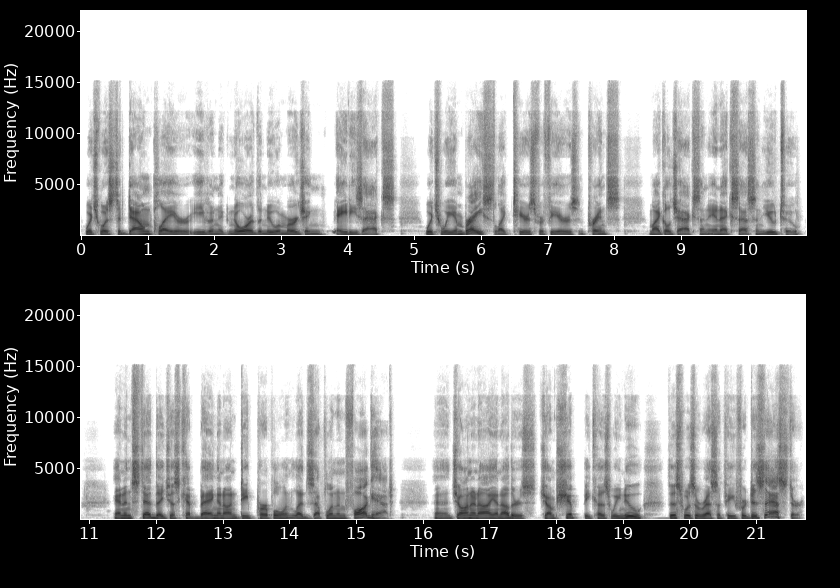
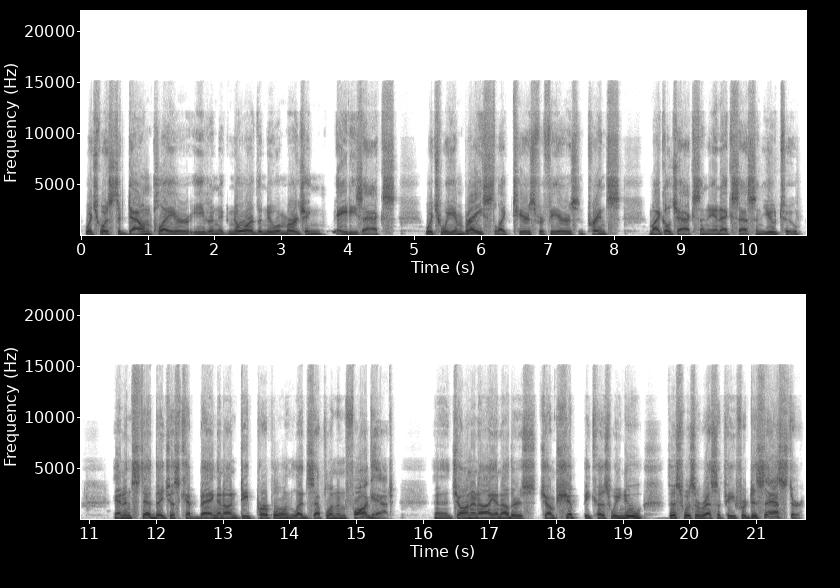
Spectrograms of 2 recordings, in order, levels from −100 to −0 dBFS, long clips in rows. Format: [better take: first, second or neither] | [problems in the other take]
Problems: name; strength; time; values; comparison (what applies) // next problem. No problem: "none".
first | distortion; slight; 10 dB below the speech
